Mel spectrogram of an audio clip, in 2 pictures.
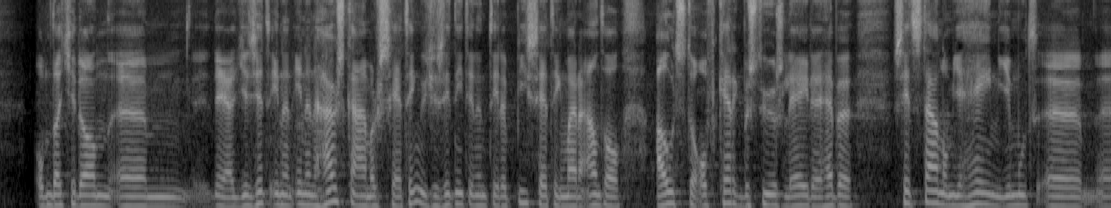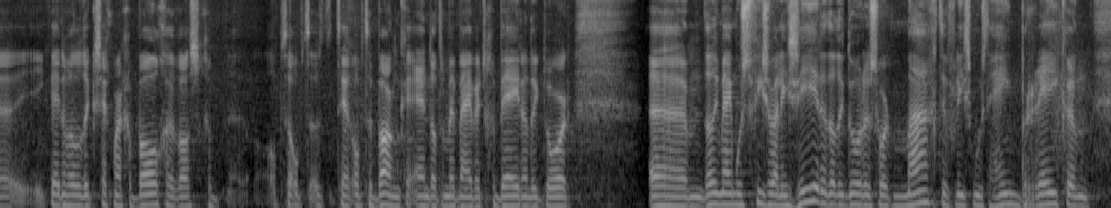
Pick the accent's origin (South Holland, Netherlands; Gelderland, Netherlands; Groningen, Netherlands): South Holland, Netherlands; Ik kom uit de Hoekse Waard oorspronkelijk, Meesterde Land.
